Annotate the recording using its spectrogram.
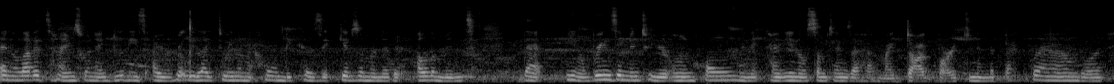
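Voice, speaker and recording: A woman's fairly low voice, fairly quick and fairly even in intonation, over noticeable background noise. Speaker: teacher. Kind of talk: casual talk to camera. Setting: bedroom at home.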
